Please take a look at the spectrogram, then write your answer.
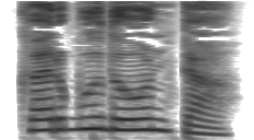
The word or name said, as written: ಕರ್ಬುದೋಂಟ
